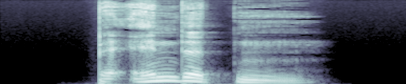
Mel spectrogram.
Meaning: inflection of beenden: 1. first/third-person plural preterite 2. first/third-person plural subjunctive II
- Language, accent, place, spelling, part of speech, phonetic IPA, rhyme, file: German, Germany, Berlin, beendeten, adjective / verb, [bəˈʔɛndətn̩], -ɛndətn̩, De-beendeten.ogg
